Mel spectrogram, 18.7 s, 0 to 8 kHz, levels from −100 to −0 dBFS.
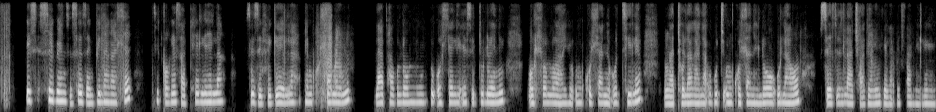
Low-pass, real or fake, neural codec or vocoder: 7.2 kHz; fake; codec, 16 kHz, 4 kbps, FreqCodec, smaller model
